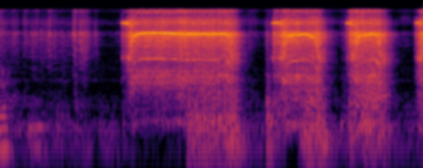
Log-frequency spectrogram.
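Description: Power drill driving screws into a drywall sheet, its motor whining in three bursts: one long run of about a second, then two shorter ones in quick succession.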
